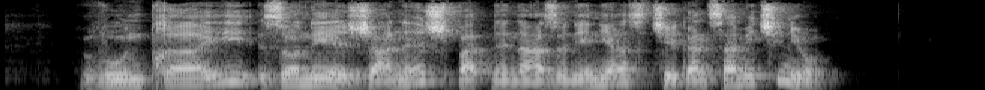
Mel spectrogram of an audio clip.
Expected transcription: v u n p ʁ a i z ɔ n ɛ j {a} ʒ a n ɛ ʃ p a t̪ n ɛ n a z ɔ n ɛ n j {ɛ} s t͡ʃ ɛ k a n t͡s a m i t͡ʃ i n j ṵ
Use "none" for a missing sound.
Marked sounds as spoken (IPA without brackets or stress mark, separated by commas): ɛ, a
